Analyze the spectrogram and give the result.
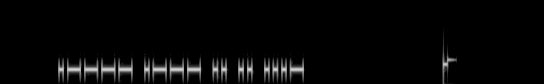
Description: Morse code, heard as a keyed tone, about 29 wpm, 700 Hz. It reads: 1JIIV
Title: Five Challenging Letter-Number Combinations 28wpm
